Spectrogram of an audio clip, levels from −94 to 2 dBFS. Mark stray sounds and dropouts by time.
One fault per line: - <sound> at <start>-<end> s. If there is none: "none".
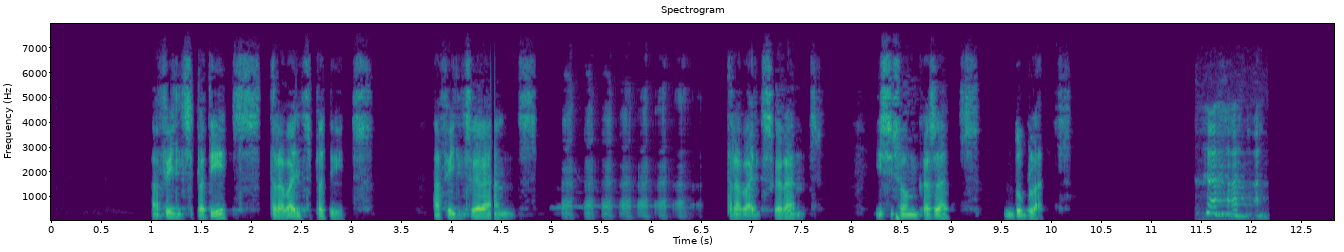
- laugh at 5.0-6.5 s
- laugh at 11.4-12.2 s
